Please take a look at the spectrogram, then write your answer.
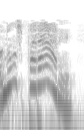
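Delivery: high-pitched cry of alarm; urgent, high fish's shout. A narrator's reading. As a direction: call out high to stop the shot. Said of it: "il pesce gridò".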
